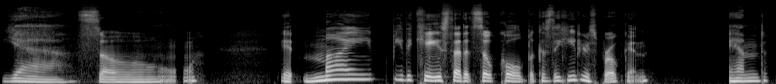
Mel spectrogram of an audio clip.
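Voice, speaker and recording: Unhurried, teasing snake-demon roommate, acted out by an asmr performer, playful and bossy, really dry close sound. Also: mid-range voice, darkish tone, no echo. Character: mischievous, teasing naga snake-demon roommate, coaxing and dominant. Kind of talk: ASMR roleplay.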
